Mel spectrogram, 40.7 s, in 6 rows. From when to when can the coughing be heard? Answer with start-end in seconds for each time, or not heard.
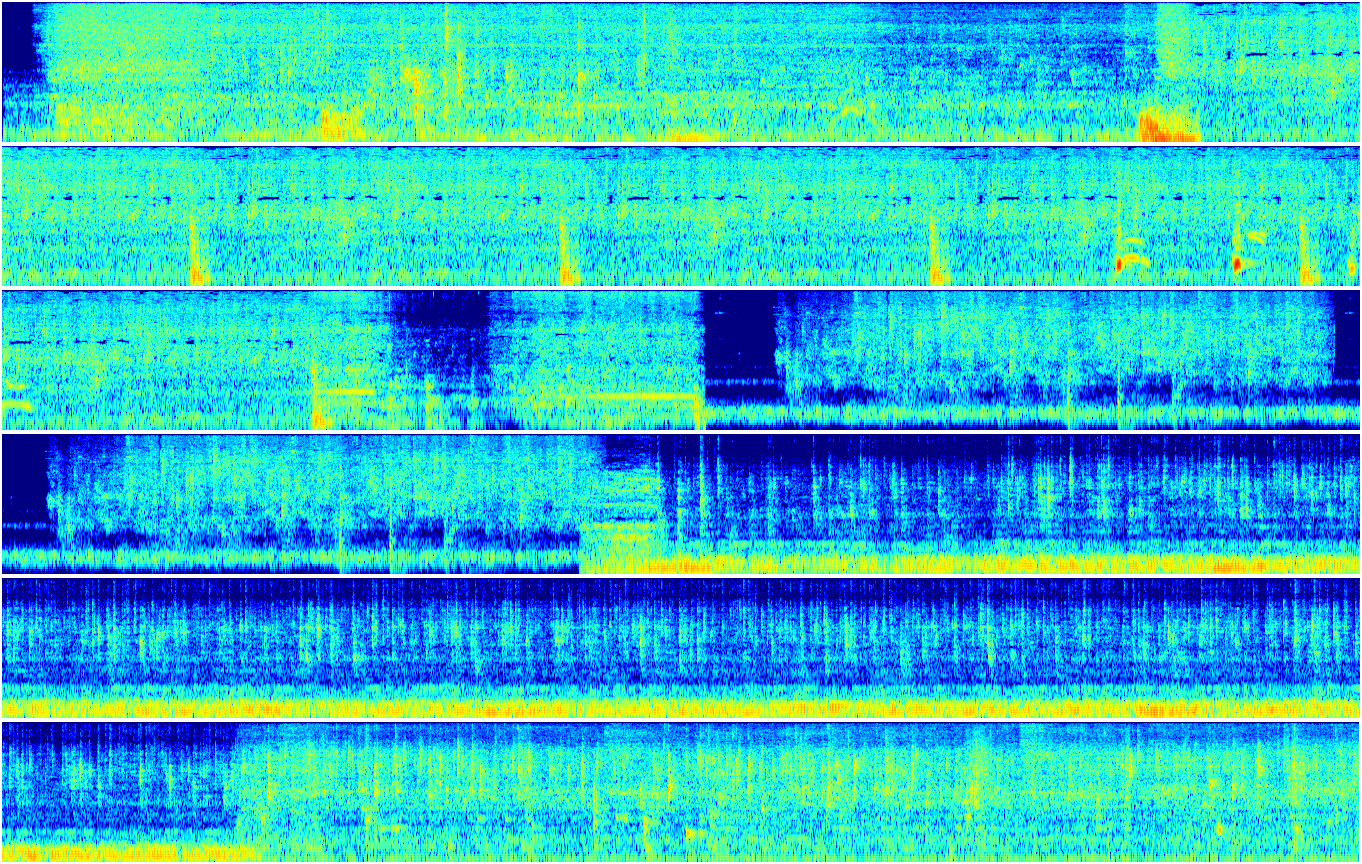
12.3-13.8.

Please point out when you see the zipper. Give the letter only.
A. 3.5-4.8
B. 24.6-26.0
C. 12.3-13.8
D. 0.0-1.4
A.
